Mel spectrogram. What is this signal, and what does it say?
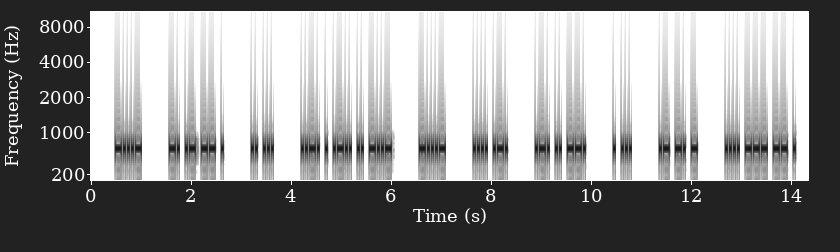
Morse code, heard as a keyed tone, about 30 wpm, 700 Hz. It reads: <BT> NAME IS FELIX <BT> HR RIG ES ANT HOME
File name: UK MASTER QSOs TRAINING / 30WPM / UK MASTER QSOs 0015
